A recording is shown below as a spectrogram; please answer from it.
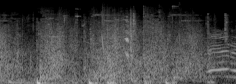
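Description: Rapid gunfire in the detective game L.A. Noire, a dense burst of repeated shots over continuous game noise, loud and sustained.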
